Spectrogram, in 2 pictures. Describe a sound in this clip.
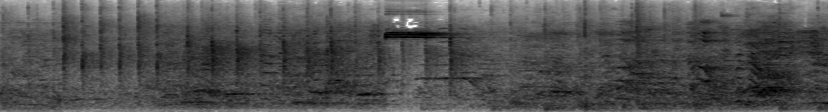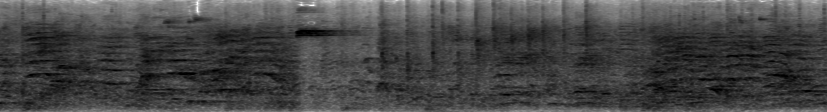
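A crowd of spectators cheers and calls out in an echoing gym.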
